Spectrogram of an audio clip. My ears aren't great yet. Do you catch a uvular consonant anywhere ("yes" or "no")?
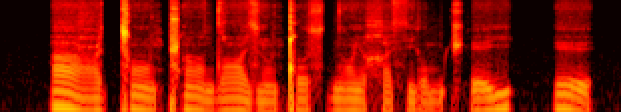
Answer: yes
